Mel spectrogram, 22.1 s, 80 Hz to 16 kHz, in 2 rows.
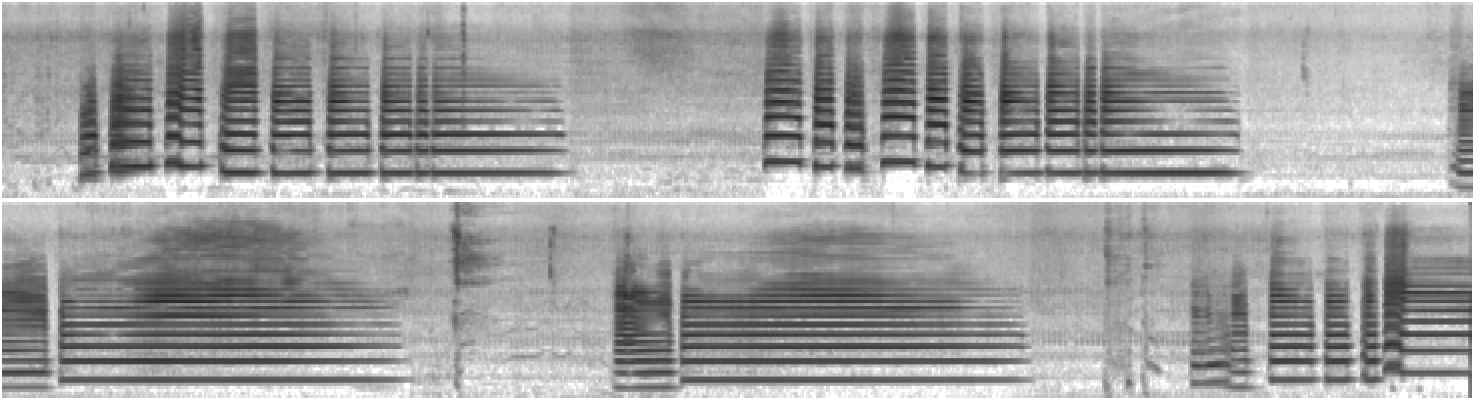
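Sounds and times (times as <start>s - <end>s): brass horn call phrases: 0.0s - 4.4s, 5.7s - 9.4s, 10.8s - 18.9s, 19.8s - 22.0s.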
